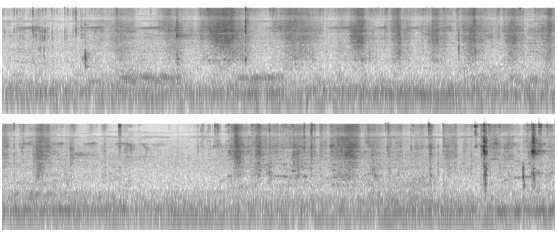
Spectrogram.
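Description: Hands kneading freshly watered wheat-flour dough in a stainless steel bowl: irregular squelching and slapping of the wet dough, with scrapes against the bowl, over a steady low hum.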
